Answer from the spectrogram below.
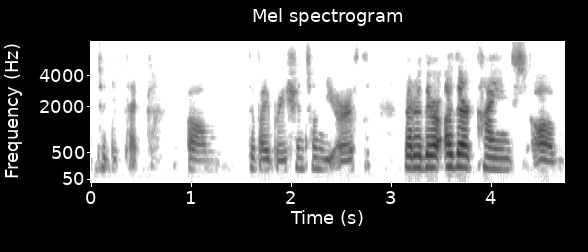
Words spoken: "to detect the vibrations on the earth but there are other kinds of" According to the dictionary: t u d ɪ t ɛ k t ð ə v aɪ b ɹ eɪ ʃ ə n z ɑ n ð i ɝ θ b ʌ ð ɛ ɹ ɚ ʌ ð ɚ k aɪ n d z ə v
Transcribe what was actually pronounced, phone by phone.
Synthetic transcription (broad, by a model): t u d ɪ t ɛ k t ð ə v aɪ b ɹ eɪ ʃ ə n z ɑ n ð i ɝ θ b ʌ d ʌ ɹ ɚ ʌ ð ɚ k aɪ n d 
